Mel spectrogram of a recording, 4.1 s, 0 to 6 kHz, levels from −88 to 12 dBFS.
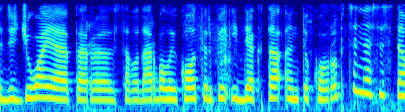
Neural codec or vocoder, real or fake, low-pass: none; real; 5.4 kHz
